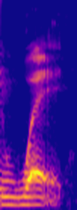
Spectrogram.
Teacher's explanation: you can hear phonetically the pronunciation going from we to way, and it's that E to A.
